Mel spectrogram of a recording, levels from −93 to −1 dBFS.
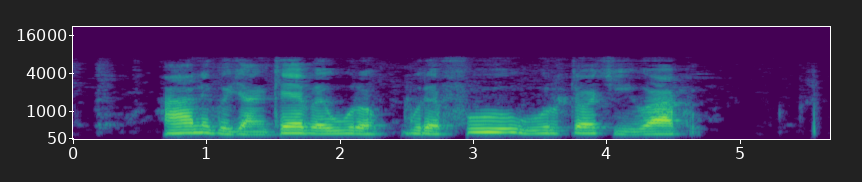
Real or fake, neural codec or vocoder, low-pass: real; none; 7.2 kHz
